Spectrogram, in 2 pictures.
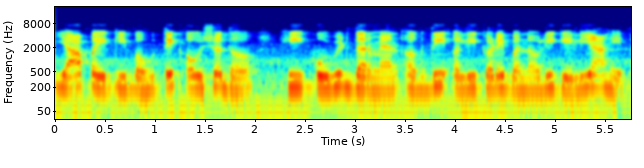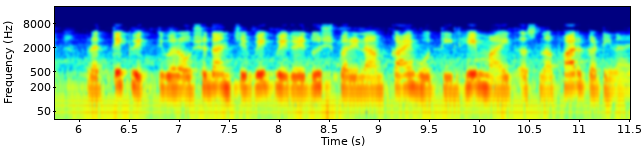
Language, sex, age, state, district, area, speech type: Marathi, female, 18-30, Maharashtra, Thane, urban, read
